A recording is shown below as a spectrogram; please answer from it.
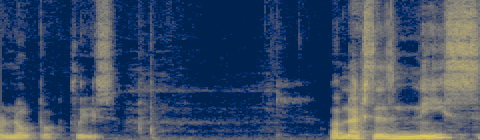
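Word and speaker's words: gneiss: please up next is nice nice is how you say this name the g is silent but does need to be there nice and key features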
